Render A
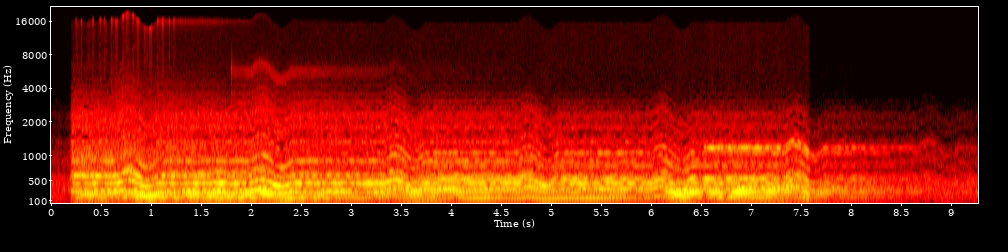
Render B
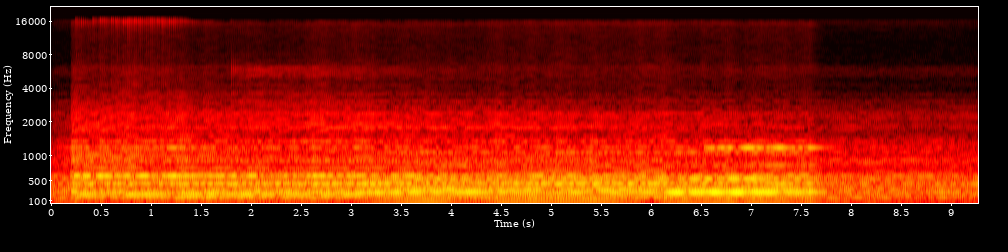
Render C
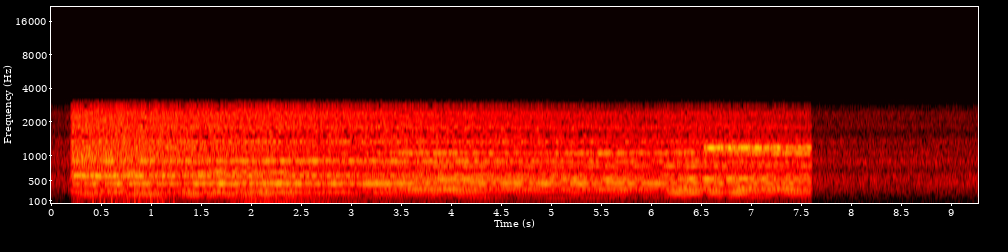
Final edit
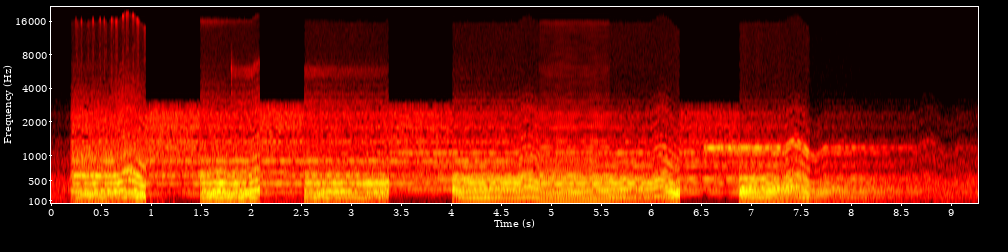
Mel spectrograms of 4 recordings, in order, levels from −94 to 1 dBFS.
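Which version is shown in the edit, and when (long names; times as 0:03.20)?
A
0:00.94–0:01.49: punch in from C
0:02.08–0:02.53: punch in from C
0:03.37–0:04.01: punch in from C
0:04.88–0:05.58: punch in from B
0:06.28–0:06.88: punch in from C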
